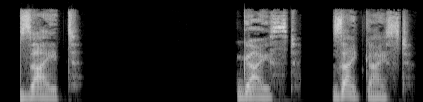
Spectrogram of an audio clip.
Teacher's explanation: Stress the Zeit syllable and keep geist smooth.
